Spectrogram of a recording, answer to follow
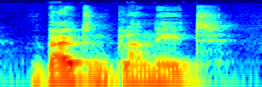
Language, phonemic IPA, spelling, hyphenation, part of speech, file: Dutch, /ˈbœy̯.tə(n).plaːˌneːt/, buitenplaneet, bui‧ten‧pla‧neet, noun, Nl-buitenplaneet.ogg
- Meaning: outer planet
